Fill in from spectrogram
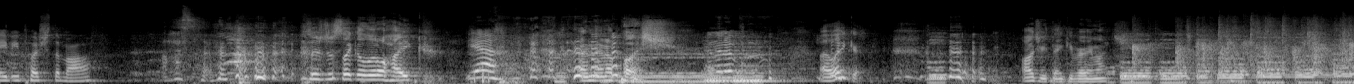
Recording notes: Ask Roulette is a conversation series in which strangers ask each other questions on stage. This excerpt is from our October regular show at Housing Works Bookstore.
